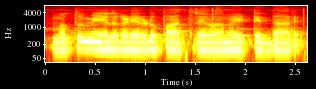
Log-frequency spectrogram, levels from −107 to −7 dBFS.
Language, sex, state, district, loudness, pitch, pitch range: Kannada, male, Karnataka, Bidar, -13 LUFS, 120 Hz, 115-120 Hz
